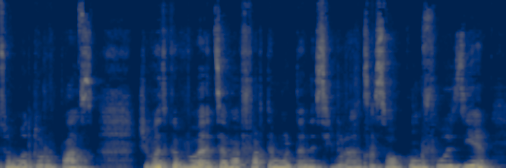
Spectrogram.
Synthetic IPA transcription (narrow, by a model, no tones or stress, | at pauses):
sunmət̪oɾupas | ʃivəd̪kəvat̪sʲaveafoart̪e̞mult̪əne̞siɡuɾant̪səsawko̞nfuzije̞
